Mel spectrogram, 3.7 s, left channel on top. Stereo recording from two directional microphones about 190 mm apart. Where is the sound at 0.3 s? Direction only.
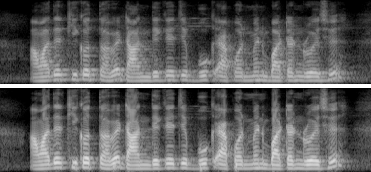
40° right (ahead or behind).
